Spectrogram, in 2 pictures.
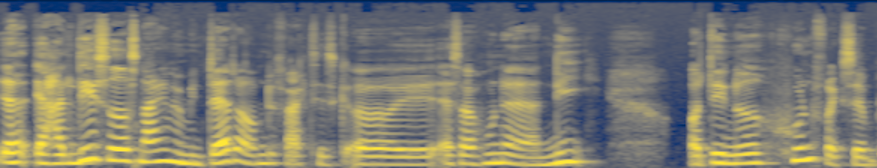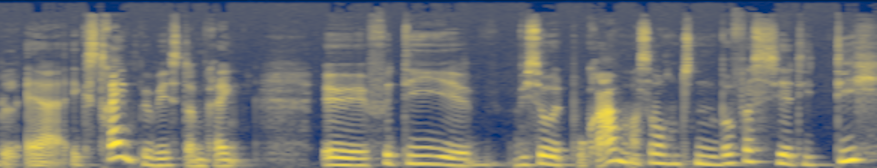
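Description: Using a normal speaking voice, a woman talks at a moderate pace in a medium pitch, with lively intonation and big swings in loudness. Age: 30s. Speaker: startup hub director. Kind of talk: interview.

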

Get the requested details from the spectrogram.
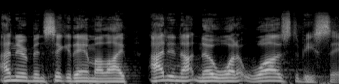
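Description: A man with an Appalachian accent and a fairly high pitch speaks with ordinary pitch variation in a dry, close sound with no echo, on a very clean recording with a silent background. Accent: Appalachian US Southern. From West Virginia. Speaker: preacher. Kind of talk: sermon.

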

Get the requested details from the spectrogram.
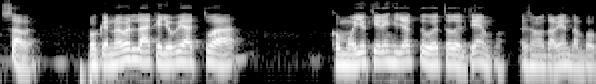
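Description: A man with a Dominican accent speaks at a fairly quick pace in a bright, sharp tone with ordinary pitch variation, against a quiet background. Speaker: podcast host. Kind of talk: casual chat.

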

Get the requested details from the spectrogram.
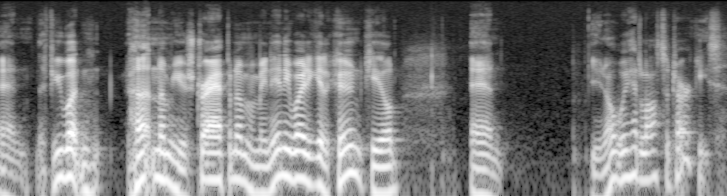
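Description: On a very clean recording with a silent background, a man with an American accent talks fairly quickly in a fairly high pitch, his voice swinging very widely with long, frequent pauses. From Missouri. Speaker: turkey calling champion and hunter. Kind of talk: casual interview.

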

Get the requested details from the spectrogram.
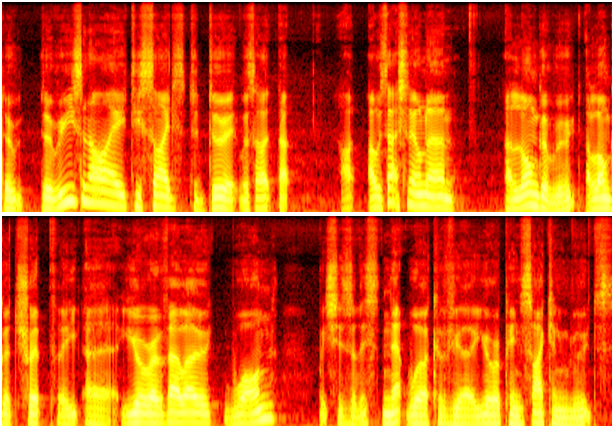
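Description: Speaking at a moderate pace with a British accent, a man uses a medium pitch and ordinary pitch variation, recorded very cleanly against a silent background with a dry, close sound and no echo. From UK. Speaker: guidebook author and cyclist. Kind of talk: casual interview. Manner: hesitant, filler-heavy.

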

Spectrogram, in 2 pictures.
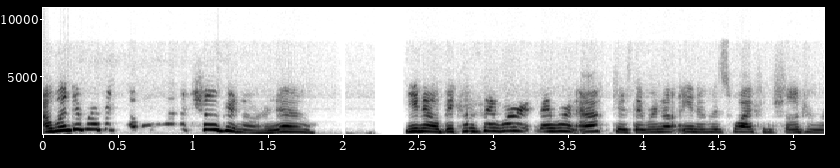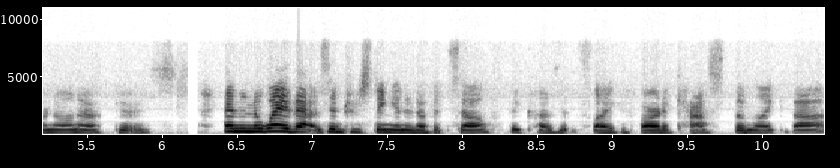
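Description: With an American accent, a woman talks very fast at a fairly high pitch, her voice swinging very widely in pitch. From United States. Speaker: film critic. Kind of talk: casual interview chat about a film.

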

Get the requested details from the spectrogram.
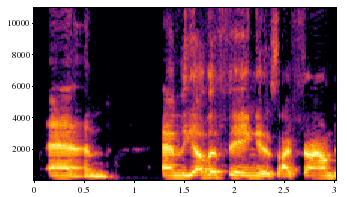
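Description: In an American accent, a woman speaks with a bright, sharp tone and ordinary pitch variation. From New York City, the Bronx. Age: 60s. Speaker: comedian and humor educator. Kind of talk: interview conversation with humor. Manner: animated, humorous.

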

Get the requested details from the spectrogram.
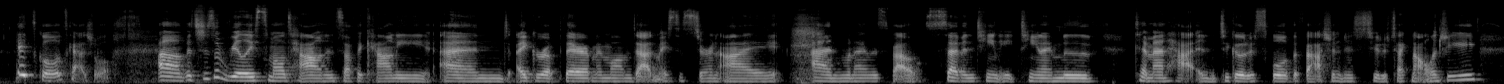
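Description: With a New York accent, a woman speaks at a very deep, low pitch. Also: fairly even intonation, moderate pace. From US Northeast, New York City. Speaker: fashion designer. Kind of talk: casual interview.

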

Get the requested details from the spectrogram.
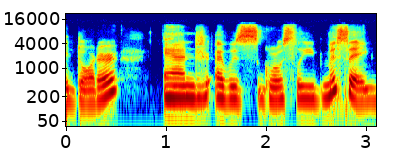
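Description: Speaking with a Nigerian accent, a woman comes through a dry, close sound with no echo. The recording is very clean, with a silent background. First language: Yoruba. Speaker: app developer and founder. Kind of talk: interview answers, conversational.

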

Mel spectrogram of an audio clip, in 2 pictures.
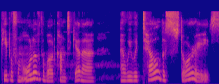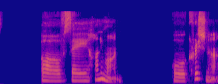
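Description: In a London accent, a woman speaks at a very slow pace with a fairly low pitch and lively intonation. The background is quiet. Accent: British (London). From London, England. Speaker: world music and mantra artist. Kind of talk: casual interview.

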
